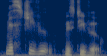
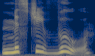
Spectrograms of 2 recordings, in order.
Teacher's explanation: They add a phantom I near the end, but it is strictly three syllables · With the stress heavily on the first syllable.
